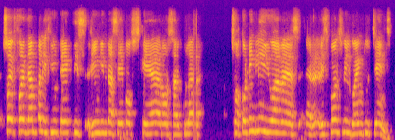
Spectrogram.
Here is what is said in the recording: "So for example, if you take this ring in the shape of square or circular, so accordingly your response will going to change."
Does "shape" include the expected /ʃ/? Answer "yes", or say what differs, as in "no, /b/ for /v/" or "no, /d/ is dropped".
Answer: no, /s/ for /ʃ/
